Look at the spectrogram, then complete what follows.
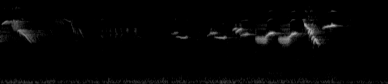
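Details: Double-collared seedeaters, caged birds held in hand with a free wild one singing nearby: scattered high notes, then a rising burst of rapid, sharp, twittering syllables.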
